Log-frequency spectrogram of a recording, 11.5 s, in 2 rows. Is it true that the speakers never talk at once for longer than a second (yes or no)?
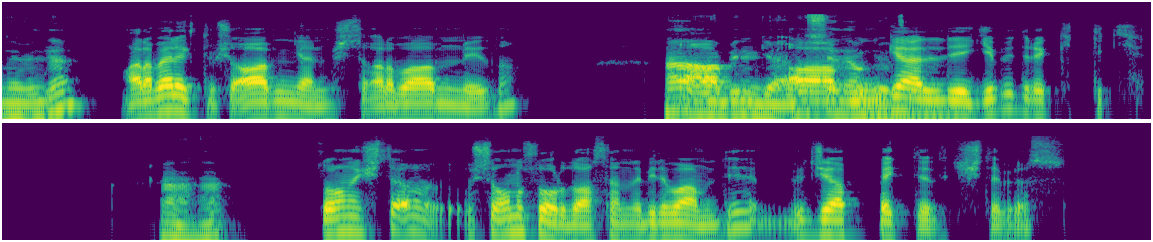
no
